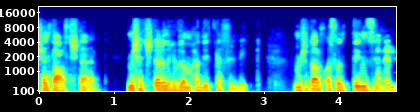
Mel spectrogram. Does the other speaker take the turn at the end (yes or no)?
no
